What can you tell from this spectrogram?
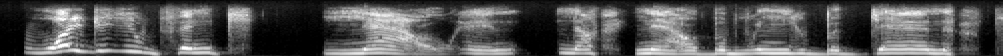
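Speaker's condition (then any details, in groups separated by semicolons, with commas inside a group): Cerebral palsy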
